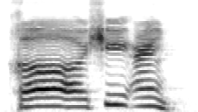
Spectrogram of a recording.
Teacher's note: Kha panjang dua ketukan karena ada alif diawali dengan fathah. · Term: mad asli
